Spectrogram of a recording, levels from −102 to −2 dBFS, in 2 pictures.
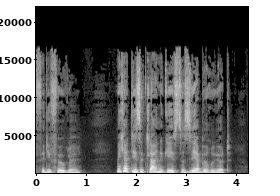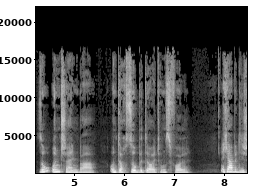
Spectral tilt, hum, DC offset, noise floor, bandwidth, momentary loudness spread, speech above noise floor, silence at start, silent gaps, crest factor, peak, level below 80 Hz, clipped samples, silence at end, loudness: -5 dB/octave; none; under 0.1%; -60 dBFS; 17 kHz; 9 LU; 43 dB; 0 s; none; 18 dB; 0 dBFS; -66 dBFS; under 0.1%; 0 s; -18 LUFS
